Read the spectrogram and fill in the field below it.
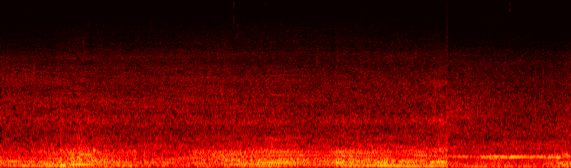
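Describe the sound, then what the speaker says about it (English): A Porsche rolls past at the Gold Rush Rally in Scottsdale, a steady low engine rumble amid background crowd and traffic noise, its pitch shifting slightly as it passes. "Here comes a Porsche of some kind."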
